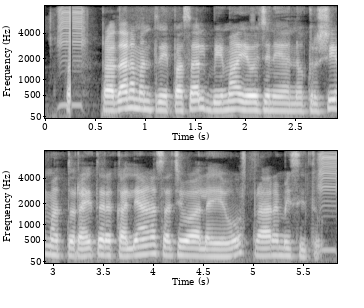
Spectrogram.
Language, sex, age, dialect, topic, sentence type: Kannada, female, 18-24, Coastal/Dakshin, agriculture, statement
